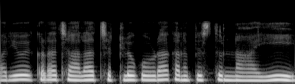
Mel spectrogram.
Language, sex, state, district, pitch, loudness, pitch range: Telugu, female, Telangana, Nalgonda, 205 Hz, -14 LUFS, 200-210 Hz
